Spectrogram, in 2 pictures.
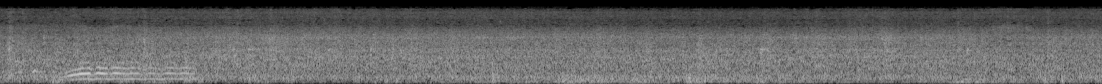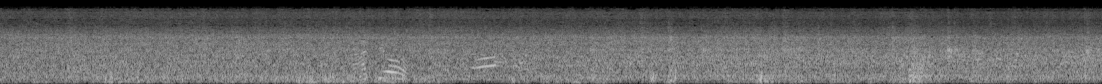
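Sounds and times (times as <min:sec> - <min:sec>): heavy rain pouring: 0:00.0 - 0:22.0.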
